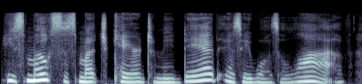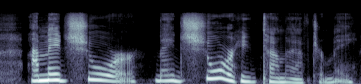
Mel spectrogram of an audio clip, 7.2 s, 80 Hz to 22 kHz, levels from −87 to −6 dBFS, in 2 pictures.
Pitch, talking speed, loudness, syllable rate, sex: 220 Hz, 160 wpm, -18 LUFS, 3.6 syllables/s, female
